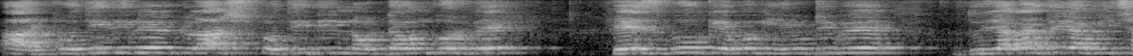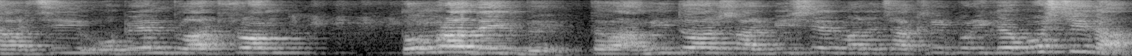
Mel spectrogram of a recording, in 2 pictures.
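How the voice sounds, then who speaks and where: Man, Bengali accent, teacher, very high voice, far off, very echoey room. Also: fairly even intonation, a little fast. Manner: explains and repeats words, checks with "ঠিক আছে?". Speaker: English teacher. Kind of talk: classroom vocabulary lesson.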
